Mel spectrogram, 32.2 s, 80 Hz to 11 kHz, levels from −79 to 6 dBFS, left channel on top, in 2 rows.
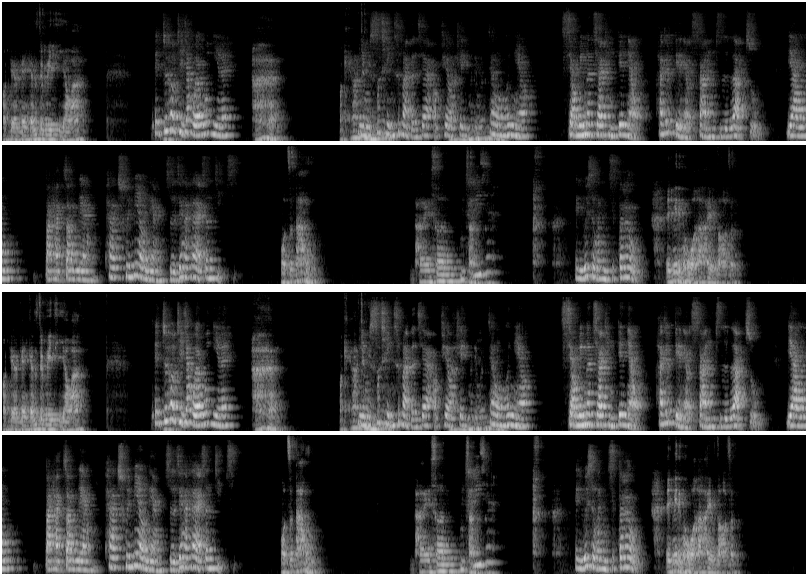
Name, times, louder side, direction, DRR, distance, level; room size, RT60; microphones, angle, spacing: voice 1, 0.0-1.6 3.2-3.3 5.0-5.6 6.8-7.8 8.9-10.0 21.7-22.4 24.3-25.6 26.7-26.8 27.1-27.3 29.1-30.8, right 1 dB, 45° right, 3.8 m, -24 dB
voice 2, 3.0-4.6 7.1-9.4 9.8-10.6 11.2-12.8 13.1-15.2 15.7-16.5 17.0-20.7 25.2-25.9 27.5-28.9, right 2 dB, 85° right, 1.4 m, -20 dB
20.0 x 15.0 x 2.8 m
head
